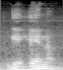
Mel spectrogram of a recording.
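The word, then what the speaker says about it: Gehenna: Kwa maana hiyo neno bonde la mwana wa Hinom linapotamkwa katika kiania linatamkwa Gehinom. Lakini katika kiyunani linatamkwa gehena.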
